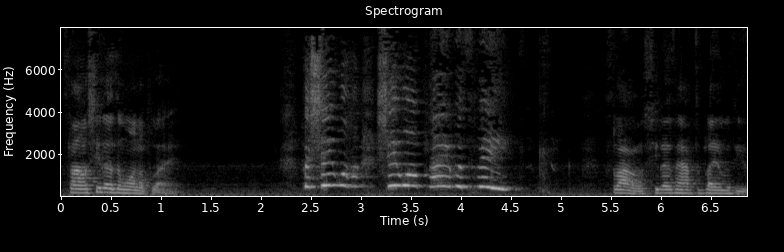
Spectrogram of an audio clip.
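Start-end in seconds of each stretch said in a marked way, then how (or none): 2.4-4.6 put-on high, slow whine of a little girl; whiny child voice. The little niece whining to her aunt, high and slow.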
